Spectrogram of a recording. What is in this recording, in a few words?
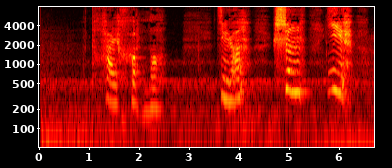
drama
